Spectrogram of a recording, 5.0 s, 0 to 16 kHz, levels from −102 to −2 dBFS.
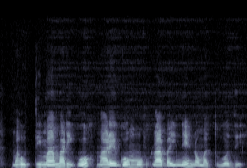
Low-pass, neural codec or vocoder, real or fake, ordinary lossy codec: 14.4 kHz; none; real; none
